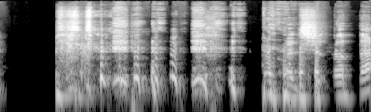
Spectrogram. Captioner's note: renewed laughter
